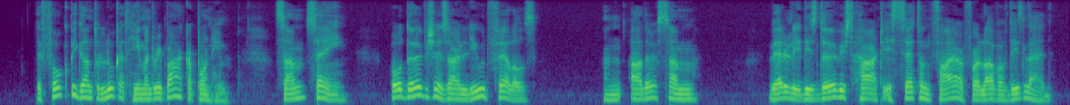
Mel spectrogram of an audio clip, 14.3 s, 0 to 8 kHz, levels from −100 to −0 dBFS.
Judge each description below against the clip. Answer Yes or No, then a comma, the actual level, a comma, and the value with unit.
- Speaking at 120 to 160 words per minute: Yes, average, 145 wpm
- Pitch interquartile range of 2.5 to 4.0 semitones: No, average, 4.4 semitones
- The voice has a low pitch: Yes, low, 115 Hz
